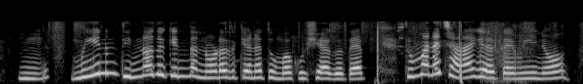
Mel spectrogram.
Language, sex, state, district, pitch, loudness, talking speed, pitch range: Kannada, female, Karnataka, Shimoga, 310 Hz, -19 LUFS, 105 wpm, 270-380 Hz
